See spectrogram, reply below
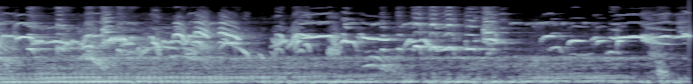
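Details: Aceh champion Oriental magpie-robin pouring out a continuous stream of sharp whistles, slurred upward notes and chattering trills, with a low engine-like drone in the background.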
